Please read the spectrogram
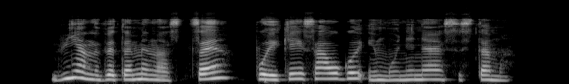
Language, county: Lithuanian, Kaunas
